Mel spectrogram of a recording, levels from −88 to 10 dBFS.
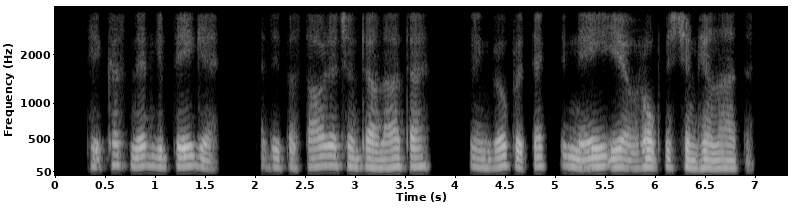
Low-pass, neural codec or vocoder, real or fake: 3.6 kHz; codec, 24 kHz, 0.5 kbps, DualCodec; fake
